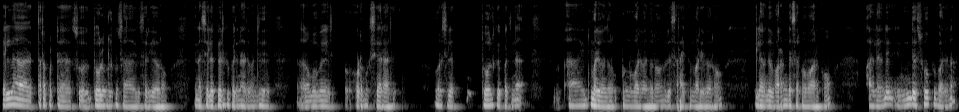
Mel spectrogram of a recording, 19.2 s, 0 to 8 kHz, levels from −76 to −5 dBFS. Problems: low volume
